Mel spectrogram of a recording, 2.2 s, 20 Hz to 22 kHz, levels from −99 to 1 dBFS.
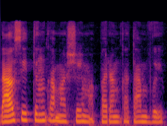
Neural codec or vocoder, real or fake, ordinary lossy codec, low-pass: vocoder, 44.1 kHz, 128 mel bands, Pupu-Vocoder; fake; MP3, 96 kbps; 10.8 kHz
